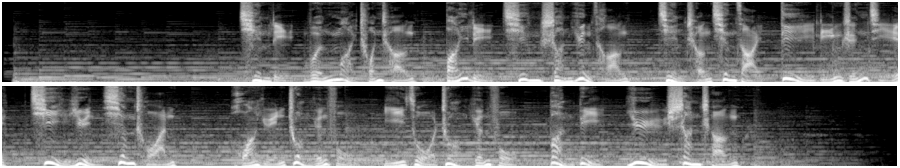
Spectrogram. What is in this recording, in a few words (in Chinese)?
男 品质地产; 状元府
